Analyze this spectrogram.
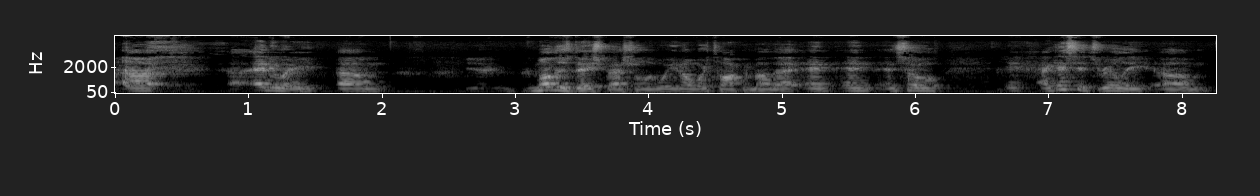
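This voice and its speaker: A man's voice: medium pitch, a little hiss or hum. A middle-aged man hosting a casual chat, laughing often and talking loosely with many fillers. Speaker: host. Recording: roomy room, distant mic.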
